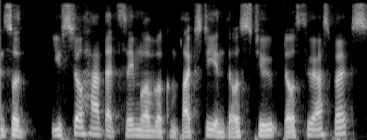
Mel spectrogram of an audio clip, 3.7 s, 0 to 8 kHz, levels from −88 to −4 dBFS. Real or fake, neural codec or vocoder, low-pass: fake; vocoder, 22.05 kHz, 80 mel bands, Vocos; 7.2 kHz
